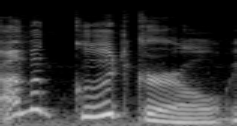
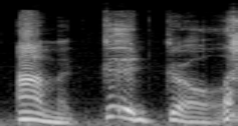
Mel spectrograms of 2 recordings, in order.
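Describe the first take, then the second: First: Put-on slow, high cutesy good girl. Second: Said in the usual way. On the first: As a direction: coo it like a sweet innocent girl. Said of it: "I always try to say it with a straight face". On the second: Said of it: "say it with a straight face".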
